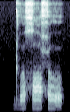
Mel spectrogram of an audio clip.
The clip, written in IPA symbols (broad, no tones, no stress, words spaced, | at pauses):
ɖʱoχɒ ħo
